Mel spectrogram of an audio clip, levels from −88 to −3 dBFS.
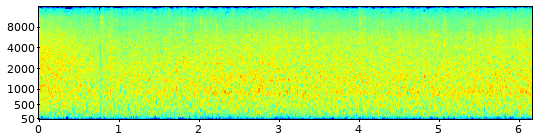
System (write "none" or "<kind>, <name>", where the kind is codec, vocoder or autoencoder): none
